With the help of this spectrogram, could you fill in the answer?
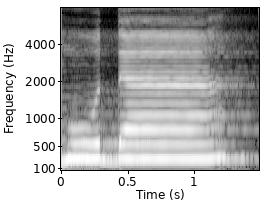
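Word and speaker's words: الهدى: Rabbihimul huda. Da hukumnya mad tabi'i muqaddar karena dal berharokat fathah panjang. Cara bacanya panjang 2 harokat.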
